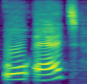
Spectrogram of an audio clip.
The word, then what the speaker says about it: oh: इसे क्या प्रोनाउंस करें, तो इसे O पढ़ेंगे, O, ठीक है। यहाँ पर H लेटर आप साइलेंट भी कह सकते हैं, अगर आप O भी पढ़ेंगे तो भी चलेगा।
